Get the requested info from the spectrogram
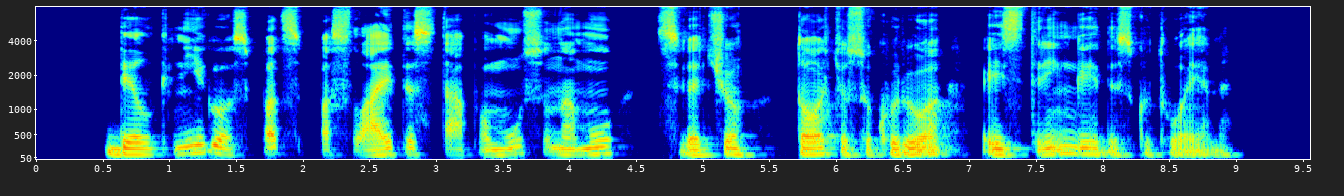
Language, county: Lithuanian, Vilnius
